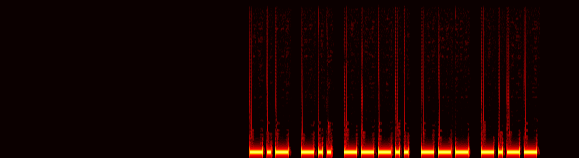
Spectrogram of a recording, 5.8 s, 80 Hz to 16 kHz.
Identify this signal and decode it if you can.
Morse code, heard as a keyed tone, about 28 wpm, 700 Hz. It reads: KD8OY
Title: USA Call Signs - 5 Characters - Repeated 3x - 28wpm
